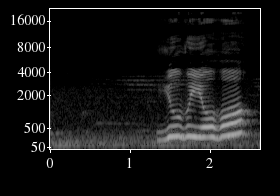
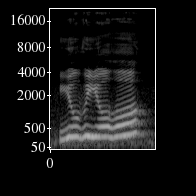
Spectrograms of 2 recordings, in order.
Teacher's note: विसर्ग का जैसा कि मैंने कहा है ह के रूप में उच्चारण करते हैं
